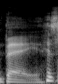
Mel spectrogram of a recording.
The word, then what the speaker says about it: Bayh: needed there, and Evan Bay. His last name's spelled dumb. Tim Johnson was Bay is has an H in it. South Dakota, and Evan Bay, Bayh, from Indiana. Yeah, obviously rhymes with gay.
